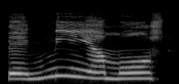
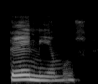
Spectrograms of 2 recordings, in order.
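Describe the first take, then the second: First: Teníamos despacio, te-NÍ-a-mos; hiato marcado. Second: Teníamos mal acentuado, TE-nia-mos; diptongo incorrecto. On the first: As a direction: alarga y acentúa la í de teníamos. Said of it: "se las pronuncia". (teníamos con la í fuerte, separada de la a) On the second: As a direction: carga la e de teníamos y junta nia en una sílaba. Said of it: "no digo teníamos". (teníamos sin fuerza en la í, como «téniamos») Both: Shown as a demonstration.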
